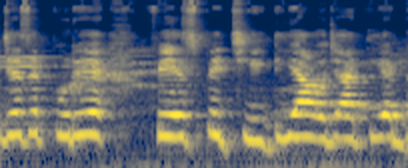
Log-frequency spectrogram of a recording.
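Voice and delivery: ordinary delivery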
